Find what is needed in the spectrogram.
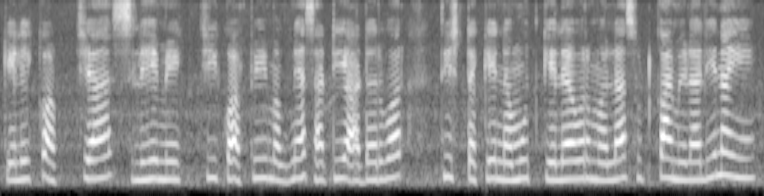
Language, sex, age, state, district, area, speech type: Marathi, female, 30-45, Maharashtra, Amravati, urban, read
